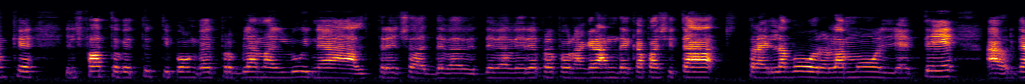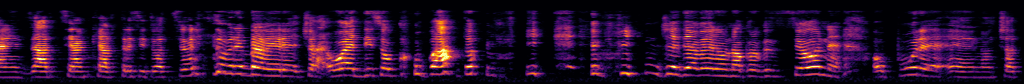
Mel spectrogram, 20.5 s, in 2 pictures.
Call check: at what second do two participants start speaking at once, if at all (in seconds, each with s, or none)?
none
